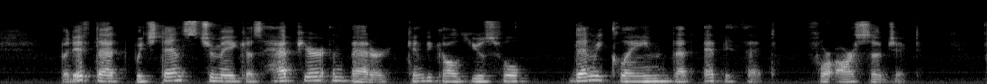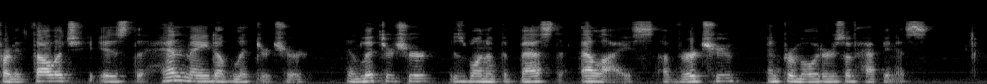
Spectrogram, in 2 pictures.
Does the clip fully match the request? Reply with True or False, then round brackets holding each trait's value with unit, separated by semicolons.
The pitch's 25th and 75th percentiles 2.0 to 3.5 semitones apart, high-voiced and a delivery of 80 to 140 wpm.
False (2.8 semitones; 135 Hz; 135 wpm)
